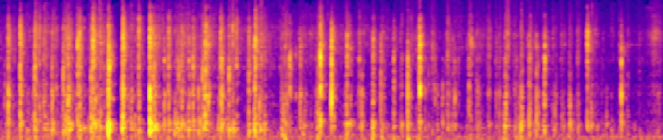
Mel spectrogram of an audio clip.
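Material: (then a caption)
Plastic. A small clear plastic zip-lock pouch with a paper glow-powder label, holding a little powder, is held in both hands and crinkled and scratched with long black-painted nails. A dense run of bright, crackly crinkles and sharp scratchy clicks carries on throughout, each dying away almost instantly, with very little low end.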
